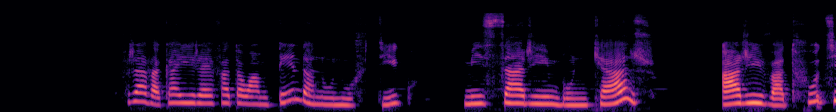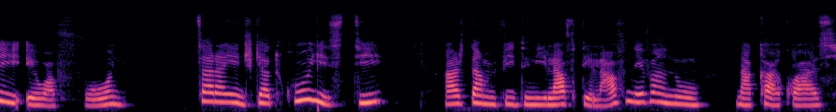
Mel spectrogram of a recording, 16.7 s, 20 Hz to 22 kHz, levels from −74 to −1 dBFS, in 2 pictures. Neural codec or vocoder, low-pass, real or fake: none; 14.4 kHz; real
